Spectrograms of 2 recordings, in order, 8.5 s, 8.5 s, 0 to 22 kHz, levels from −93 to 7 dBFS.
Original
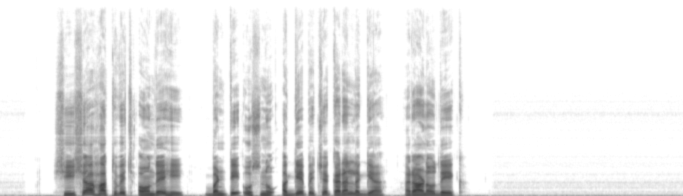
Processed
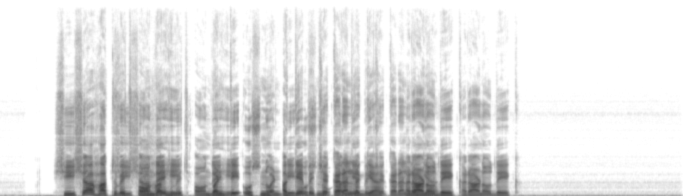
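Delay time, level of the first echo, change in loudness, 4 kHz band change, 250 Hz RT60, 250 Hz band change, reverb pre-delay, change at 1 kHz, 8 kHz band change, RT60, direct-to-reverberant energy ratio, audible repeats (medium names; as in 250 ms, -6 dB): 701 ms, -6.0 dB, +0.5 dB, +1.0 dB, no reverb, +1.0 dB, no reverb, +1.0 dB, +1.0 dB, no reverb, no reverb, 1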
